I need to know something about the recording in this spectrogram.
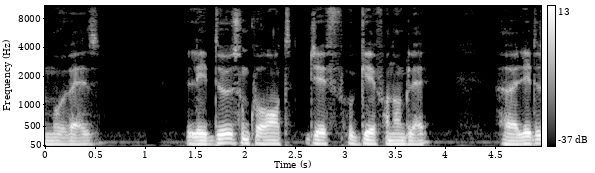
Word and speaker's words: GIF: N pas comme français c'est Jef donc avec un J déjà et avec un I qui est un i court et non un i long qui est très différent du I français qui se prononce plus plus proche d'un e que d'un i en réalité je vais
